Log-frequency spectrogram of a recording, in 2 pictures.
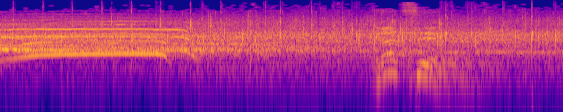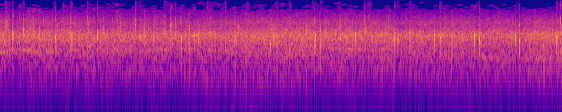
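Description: A large crowd cheers and claps in a big echoing arena.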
